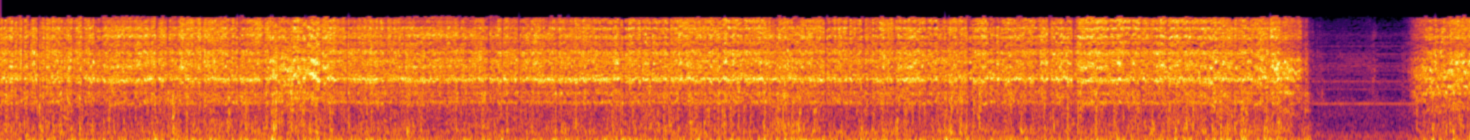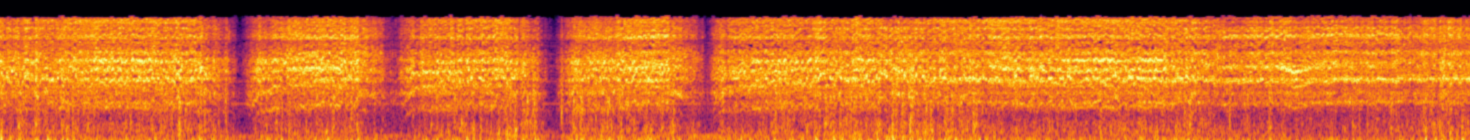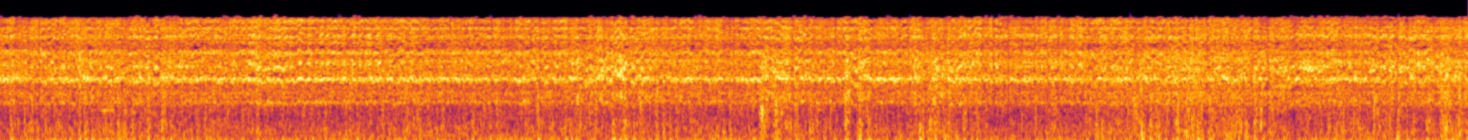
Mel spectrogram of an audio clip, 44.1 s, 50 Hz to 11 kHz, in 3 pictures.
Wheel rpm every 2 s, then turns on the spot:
230, 240, 230, 230, 230, 230, 90, 180, 140, 130, 130, 190, 220, 220, 230, 230, 230, 230, 230, 230, 230, 230.
12-14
